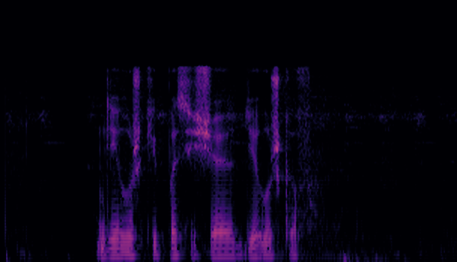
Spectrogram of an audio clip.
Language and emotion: Russian, neutral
